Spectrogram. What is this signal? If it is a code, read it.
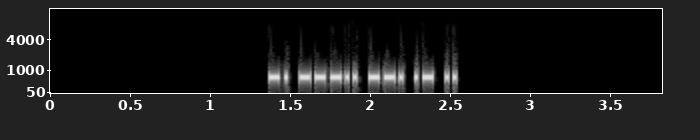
Morse code, heard as a keyed tone, about 51 wpm, 700 Hz. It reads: N8GAI
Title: USA Call Signs - 5 Characters - 50wpm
